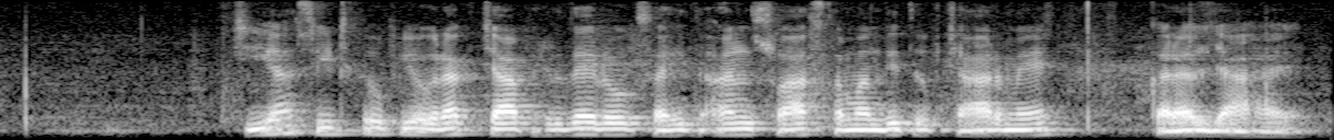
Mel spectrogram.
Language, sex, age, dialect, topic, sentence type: Magahi, male, 60-100, Southern, agriculture, statement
